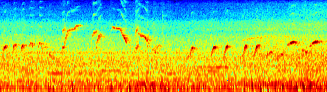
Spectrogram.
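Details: Canary singing a song filled with cucak ijo phrases: short high whistled notes and quick rising and falling slurs, repeated in bursts over a steady low background hum.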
